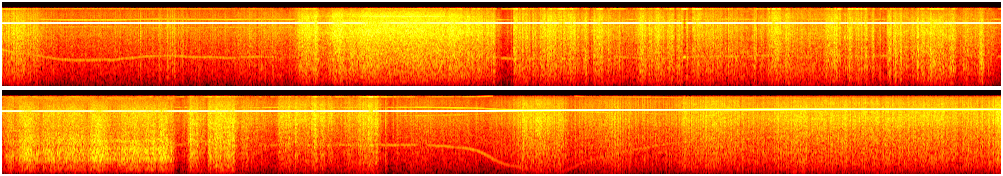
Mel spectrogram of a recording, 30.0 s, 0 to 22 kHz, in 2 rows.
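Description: Homemade 200-pound-thrust turbojet engine running steadily at high power: a loud roar with a high, steady turbine whine. About two-thirds of the way through, the whine steps up slightly in pitch.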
